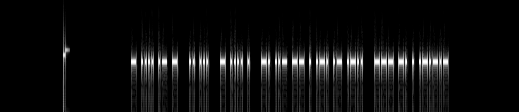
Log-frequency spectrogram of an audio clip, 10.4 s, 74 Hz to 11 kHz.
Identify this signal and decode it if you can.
Morse code, heard as a keyed tone, about 34 wpm, 700 Hz. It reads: THAT IS THE NUMERAL ONE.
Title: Sentences from Top 1000 Words - Review Part 2 - 35wpm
